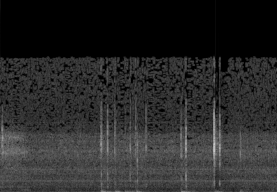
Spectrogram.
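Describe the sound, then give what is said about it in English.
Typing on a computer keyboard: a few short bursts of quick, light key clicks separated by pauses, fairly faint over a low background hiss, with no talk. “So now he'll type, how are you?”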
